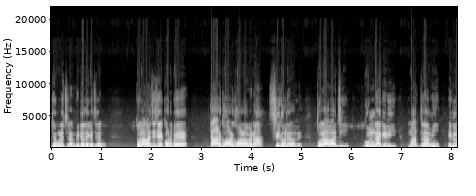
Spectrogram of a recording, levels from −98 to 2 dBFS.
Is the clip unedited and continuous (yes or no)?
yes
